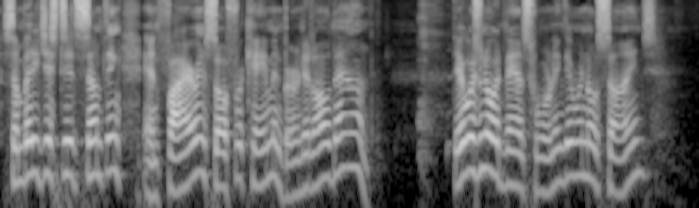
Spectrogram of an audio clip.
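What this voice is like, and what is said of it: Raised, louder preaching voice. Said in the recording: “I'm raising my voice a little bit ... This should be screaming at you”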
